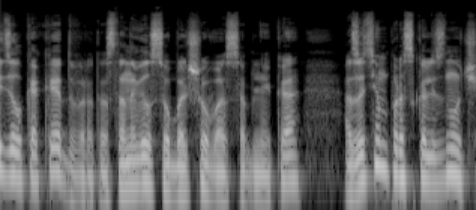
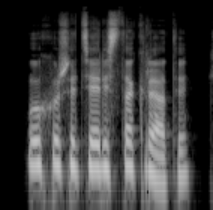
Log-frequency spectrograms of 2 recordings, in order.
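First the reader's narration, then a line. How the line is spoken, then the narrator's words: Young woman's giggle. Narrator (Russian): хихикнула молоденькая служанка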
